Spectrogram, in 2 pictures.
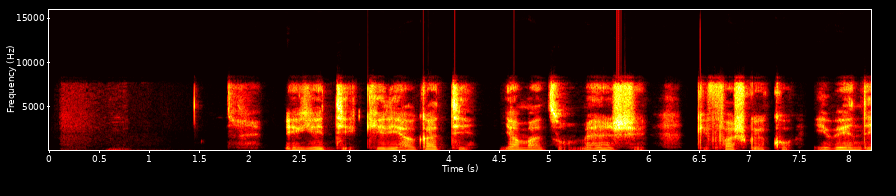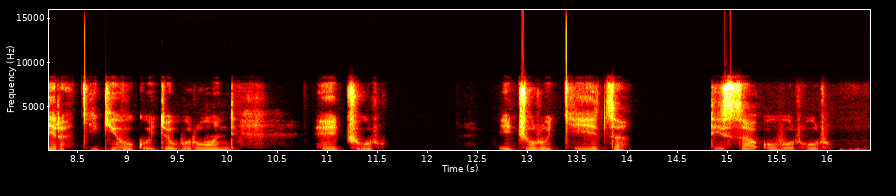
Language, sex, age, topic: Rundi, male, 18-24, education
